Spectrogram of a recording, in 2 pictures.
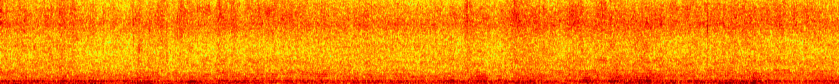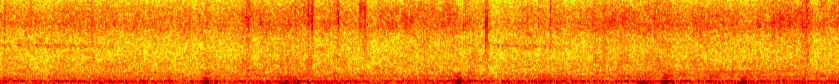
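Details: Honey bees still attempting to rob at a hive entrance narrowed and shielded by a Z-shaped screen. An unbroken chorus of buzzing from many insects, steady in loudness, with intermittent higher whines of nearby fliers throughout.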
